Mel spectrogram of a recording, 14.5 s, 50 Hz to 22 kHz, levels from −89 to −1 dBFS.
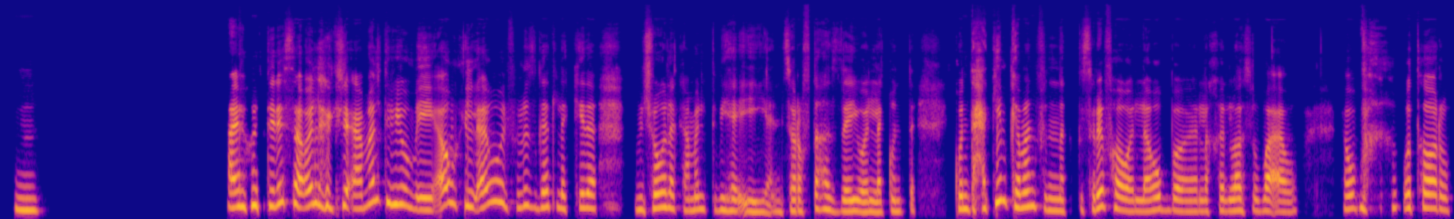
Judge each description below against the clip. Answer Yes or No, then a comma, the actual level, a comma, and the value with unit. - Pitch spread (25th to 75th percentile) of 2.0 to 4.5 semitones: No, average, 5.0 semitones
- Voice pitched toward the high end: Yes, high, 235 Hz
